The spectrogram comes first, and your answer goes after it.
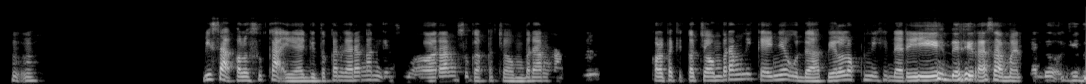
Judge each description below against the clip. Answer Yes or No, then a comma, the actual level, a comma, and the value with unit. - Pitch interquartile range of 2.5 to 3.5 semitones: Yes, average, 2.8 semitones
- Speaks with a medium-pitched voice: Yes, medium, 180 Hz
